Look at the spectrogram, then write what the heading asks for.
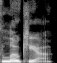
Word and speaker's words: lochia: The medical term for postpartum bleeding is lochia, pronounced l-o-h-k-i-a, and it is not the same as a period.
